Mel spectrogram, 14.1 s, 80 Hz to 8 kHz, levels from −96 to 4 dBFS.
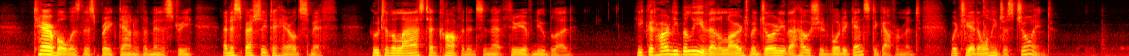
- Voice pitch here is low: Yes, low, 110 Hz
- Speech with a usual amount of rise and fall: No, wide, 5.9 semitones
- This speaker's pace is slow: No, fast, 205 wpm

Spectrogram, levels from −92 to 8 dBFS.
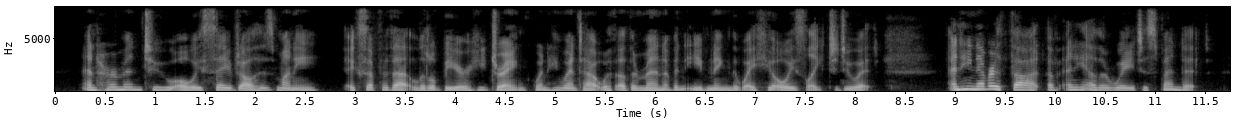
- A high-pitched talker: Yes, high, 195 Hz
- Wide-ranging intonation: No, average, 4.2 semitones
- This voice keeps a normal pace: No, fast, 225 wpm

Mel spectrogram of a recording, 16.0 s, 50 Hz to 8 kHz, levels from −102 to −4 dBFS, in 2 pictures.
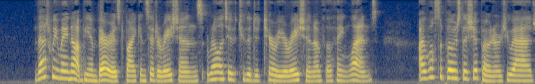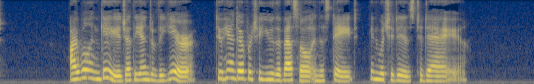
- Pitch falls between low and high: No, high, 195 Hz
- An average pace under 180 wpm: No, average, 185 wpm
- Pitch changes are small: No, average, 5.2 semitones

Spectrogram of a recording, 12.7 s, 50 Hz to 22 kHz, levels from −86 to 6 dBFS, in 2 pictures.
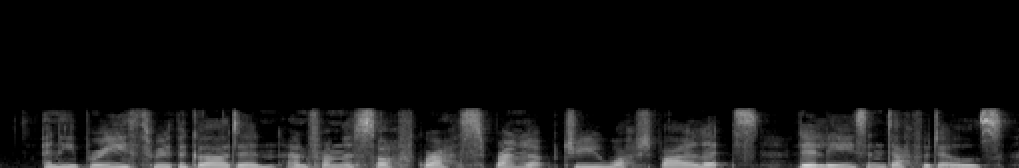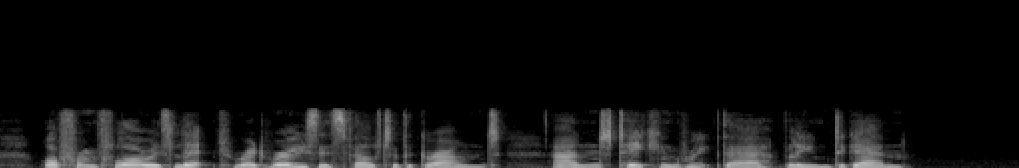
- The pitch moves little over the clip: Yes, narrow, 2.3 semitones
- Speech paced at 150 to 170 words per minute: Yes, average, 165 wpm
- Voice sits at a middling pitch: No, very high, 265 Hz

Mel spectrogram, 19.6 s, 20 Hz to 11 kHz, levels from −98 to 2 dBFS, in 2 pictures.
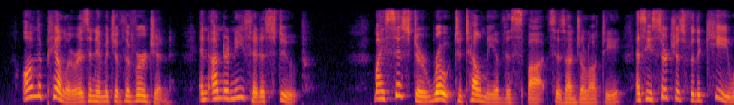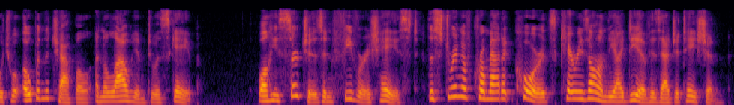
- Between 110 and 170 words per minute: No, average, 180 wpm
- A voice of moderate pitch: Yes, medium, 165 Hz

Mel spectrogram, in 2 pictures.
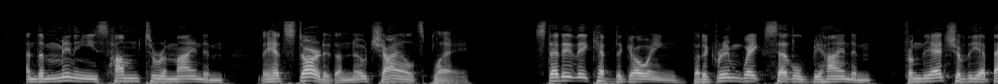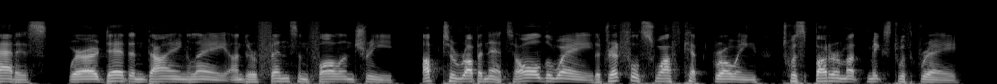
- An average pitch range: Yes, average, 3.5 semitones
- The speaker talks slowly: No, average, 175 wpm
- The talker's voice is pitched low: Yes, low, 130 Hz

